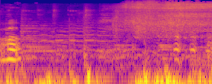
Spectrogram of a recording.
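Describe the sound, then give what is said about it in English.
Orange juice poured into a drink: a soft hissing, splashing stream that grows fuller and brighter in the second half, following a brief low sound at the start. “Let me pour a little more of the orange juice in your drink.”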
